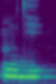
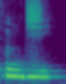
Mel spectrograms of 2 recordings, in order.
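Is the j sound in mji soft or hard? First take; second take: soft; hard. First: The j sound is soft, Tanzanian style. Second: The j sound is hard and stressed.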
